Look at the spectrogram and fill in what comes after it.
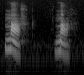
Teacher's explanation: quando o Pernambucano Diz Mar ele apaga esse rótico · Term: apagamento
